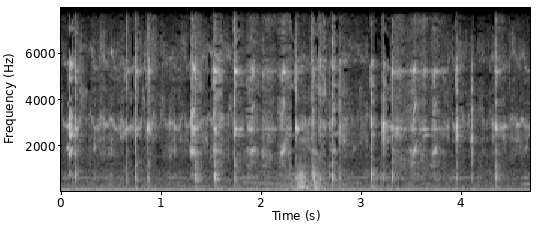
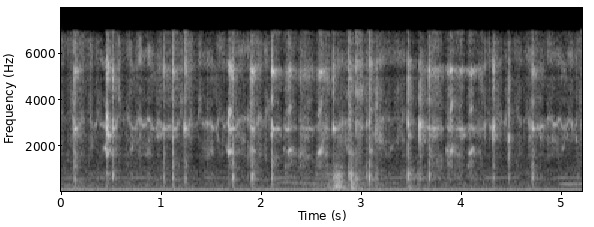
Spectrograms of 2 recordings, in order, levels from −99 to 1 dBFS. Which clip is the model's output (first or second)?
second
